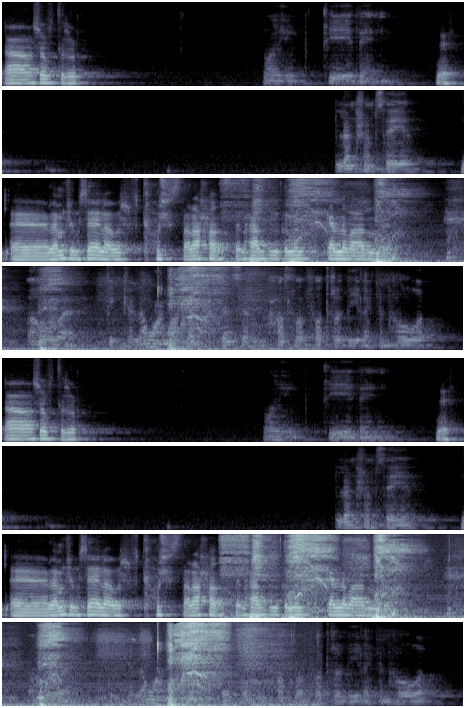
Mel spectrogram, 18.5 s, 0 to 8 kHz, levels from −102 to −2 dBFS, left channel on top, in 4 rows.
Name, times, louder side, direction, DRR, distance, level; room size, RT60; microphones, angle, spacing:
voice 1, 0.0-0.8 4.3-4.5 9.2-13.2 13.7-13.9, equal, ahead, 9 dB, 0.3 m, -32 dB
voice 2, 2.6-2.9 3.3-3.9 7.9-8.7 14.1-18.1, left 2 dB, 75° left, 4 dB, 1.2 m, -49 dB
sound 1, 11.4-17.0, right 11 dB, 85° right, 0.3 m, -28 dB
21.0 x 12.0 x 2.7 m, 0.82 s
head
